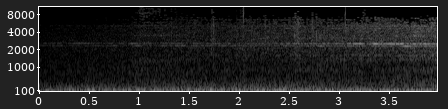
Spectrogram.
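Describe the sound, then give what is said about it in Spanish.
Airplane descending and landing on a runway at night, heard as a loud, continuous low rumble that stays steady throughout without distinct separate events. “Es de noche. El avión desciende y aterriza en la pista.”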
